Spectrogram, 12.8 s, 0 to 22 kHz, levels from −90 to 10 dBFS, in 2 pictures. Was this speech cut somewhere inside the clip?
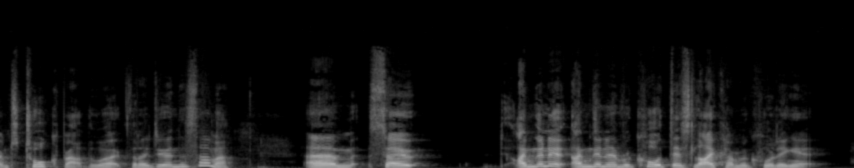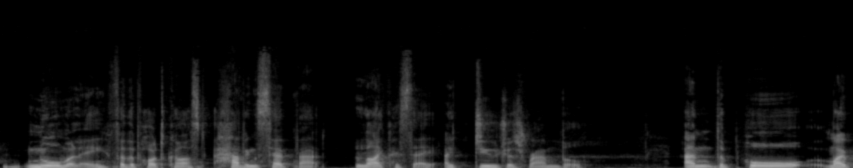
no; 0 cuts

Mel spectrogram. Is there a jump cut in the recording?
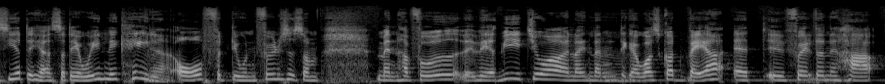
yes; 2 cuts; at 2.3 s, 5.0 s

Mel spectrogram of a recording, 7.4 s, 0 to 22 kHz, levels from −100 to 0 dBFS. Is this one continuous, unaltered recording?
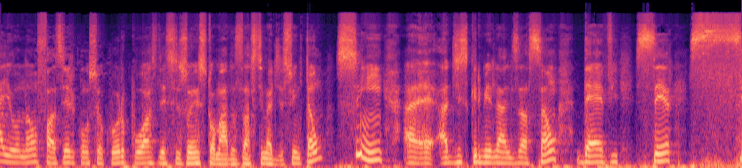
yes; 0 cuts

